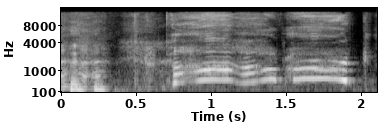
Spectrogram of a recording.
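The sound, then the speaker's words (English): A single voice lets out a wavering, high-pitched wail, imitating screaming fans. It starts with short breathy gasps, then sustains a rising and falling moan for about a second and a half. “Our Nerds Base fans are screaming and rioting because we've just said that.”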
